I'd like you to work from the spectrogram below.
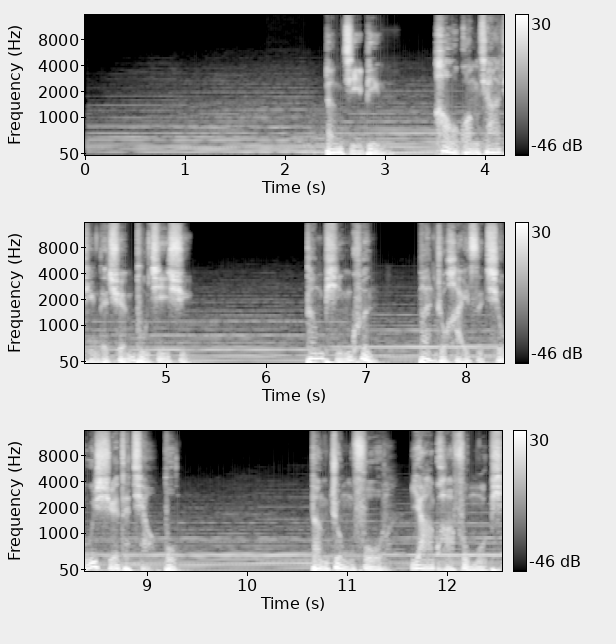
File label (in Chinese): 男 专题; 善行致远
